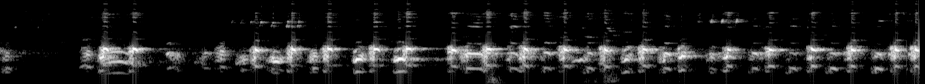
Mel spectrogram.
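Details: At Sand Harbor on Lake Tahoe, Nevada, a Canada goose begging for food starts after a short silence and keeps up a steady, rapid stream of harsh honks, roughly two or three per second, without pause.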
